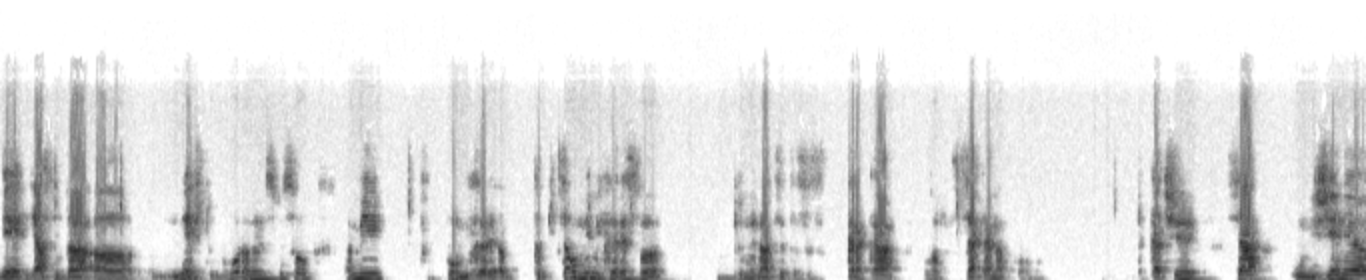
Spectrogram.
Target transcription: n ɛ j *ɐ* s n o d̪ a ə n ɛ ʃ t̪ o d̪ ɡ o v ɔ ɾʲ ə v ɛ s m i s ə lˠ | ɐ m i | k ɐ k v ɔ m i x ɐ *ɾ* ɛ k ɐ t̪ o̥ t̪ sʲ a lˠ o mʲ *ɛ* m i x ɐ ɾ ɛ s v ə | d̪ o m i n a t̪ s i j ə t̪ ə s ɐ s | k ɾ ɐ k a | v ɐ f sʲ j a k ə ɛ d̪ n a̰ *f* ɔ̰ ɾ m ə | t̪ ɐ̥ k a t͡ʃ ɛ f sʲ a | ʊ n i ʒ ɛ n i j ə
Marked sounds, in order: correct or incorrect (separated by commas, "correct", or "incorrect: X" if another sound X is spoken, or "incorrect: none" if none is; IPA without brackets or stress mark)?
incorrect: a, correct, correct, correct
